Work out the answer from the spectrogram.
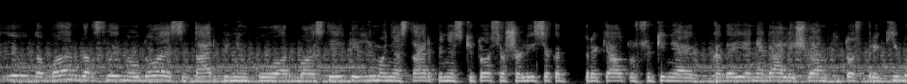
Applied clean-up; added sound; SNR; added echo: none; Bowed string instrument; 9 dB; none.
